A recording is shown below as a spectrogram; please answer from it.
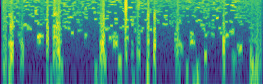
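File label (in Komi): рытладор нин енэжыс тырӧма кодзувъясӧн, Komi, female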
